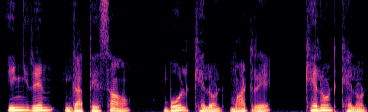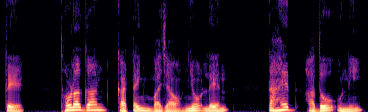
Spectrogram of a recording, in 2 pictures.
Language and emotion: Santali, neutral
